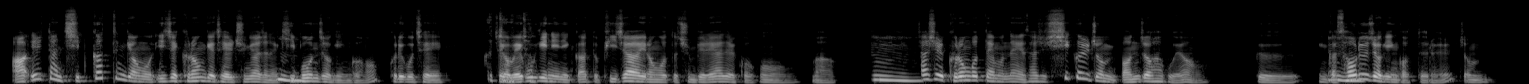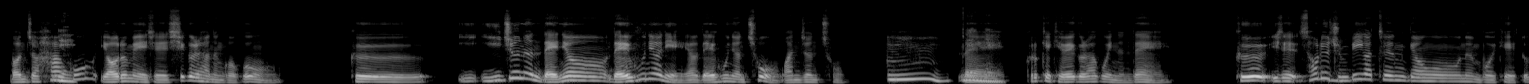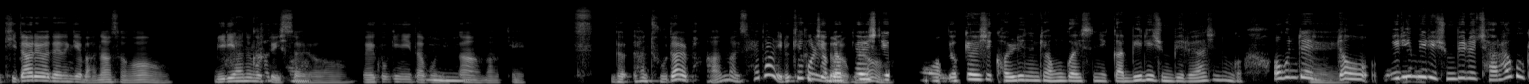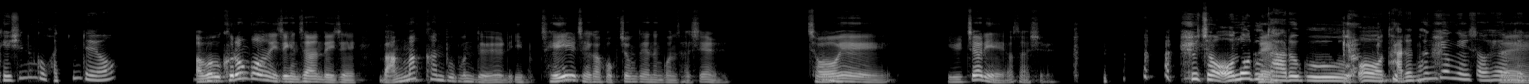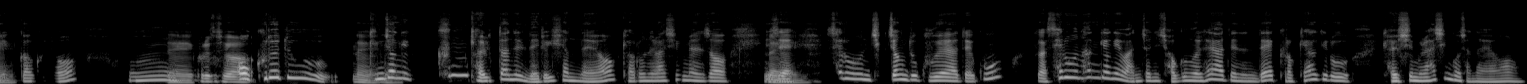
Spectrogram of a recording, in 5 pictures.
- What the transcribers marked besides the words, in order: other background noise; gasp; laugh; other noise; laugh
- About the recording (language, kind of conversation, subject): Korean, advice, 연애나 결혼처럼 관계에 큰 변화가 생길 때 불안을 어떻게 다루면 좋을까요?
